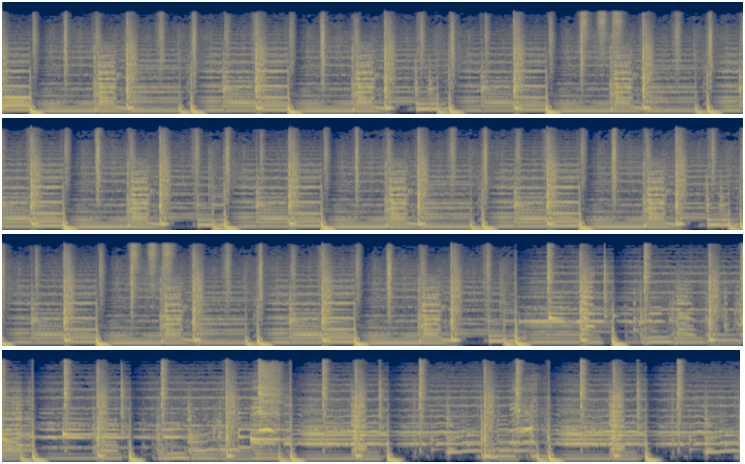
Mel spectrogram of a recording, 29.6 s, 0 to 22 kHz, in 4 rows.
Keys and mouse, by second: 0.0 alt+click, 4.6 double click, 14.8 ctrl+click, 16.6 ctrl+click, 19.5 ctrl+click, 22.1 w, 23.6 alt+click.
